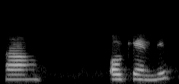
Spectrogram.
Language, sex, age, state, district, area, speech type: Telugu, female, 30-45, Andhra Pradesh, Vizianagaram, urban, conversation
